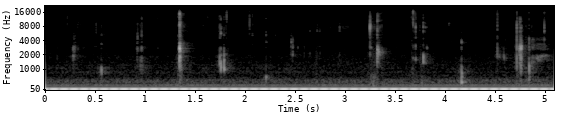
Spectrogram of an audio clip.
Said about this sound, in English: Noisily slurping as she lets her spit and saliva start to run down her fingers.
